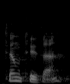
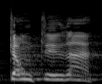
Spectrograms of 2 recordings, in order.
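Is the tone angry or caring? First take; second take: caring; angry. First: It is said in a gentle, caring tone. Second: It is said in an angry, stern tone. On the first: The rule is given out of love and protection. The speaker calls it right. "as a loving, caring God, as any parent would, saying" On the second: The rule is given out of anger. The speaker calls it wrong. "this angry God saying"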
